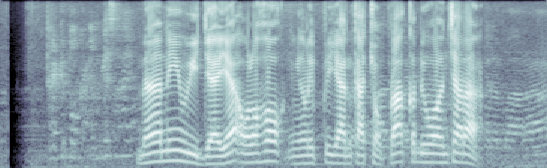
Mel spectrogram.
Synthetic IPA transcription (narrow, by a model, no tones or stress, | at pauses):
naniwid͡ʒajaɔlɔɦɔk̚ɲəlipɾiankat͡ʃɔpɾakərdiwawaɲt͡ʃaɾa̰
